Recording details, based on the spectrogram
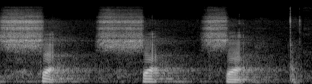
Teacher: tengah lidah renggang dengan langit bibir terbuka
